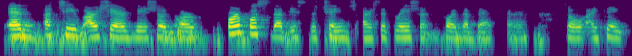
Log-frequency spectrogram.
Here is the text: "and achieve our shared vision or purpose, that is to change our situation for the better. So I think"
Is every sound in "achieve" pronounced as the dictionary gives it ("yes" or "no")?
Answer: yes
